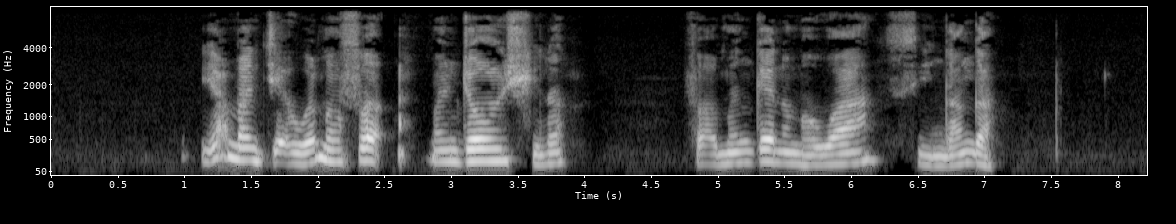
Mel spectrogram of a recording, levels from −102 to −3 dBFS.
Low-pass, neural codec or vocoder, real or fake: 7.2 kHz; vocoder, 44.1 kHz, 80 mel bands, Vocos; fake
